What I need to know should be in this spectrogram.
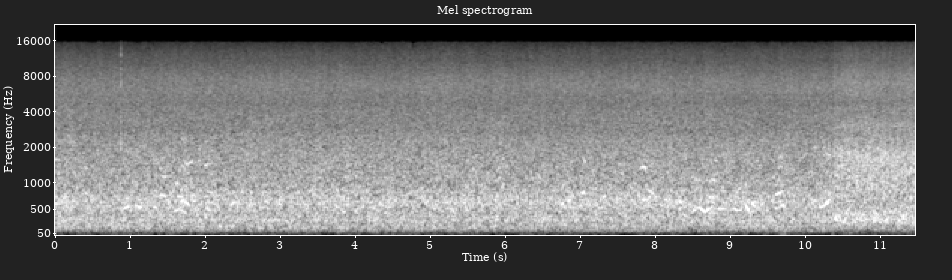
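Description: Adult men and women chat quietly nearby.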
